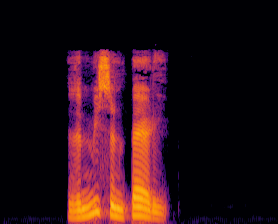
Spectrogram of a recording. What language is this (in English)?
Kabyle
